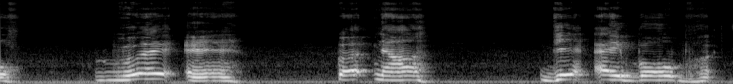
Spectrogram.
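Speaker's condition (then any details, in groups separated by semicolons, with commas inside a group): Cerebral palsy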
